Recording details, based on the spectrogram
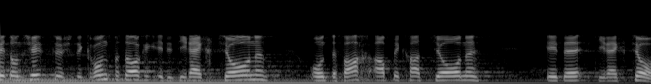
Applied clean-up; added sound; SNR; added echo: none; Bass guitar; 9 dB; none.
